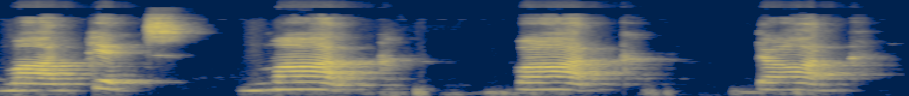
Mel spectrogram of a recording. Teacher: we say is they would say indian speakers would say market the ra is always realized or it is pronounced the ra is never silent · Indian speakers would say market. The R is always realized or it is pronounced. The R is never silent. Whereas in received pronunciation, the R coming at the end of a word is always silent when words occur in isolation. · So the R before a consonant and the final R is realized in general Indian English, whereas in received pronunciation it is silent.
